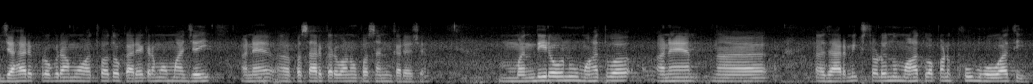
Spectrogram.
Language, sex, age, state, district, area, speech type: Gujarati, male, 30-45, Gujarat, Junagadh, urban, spontaneous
